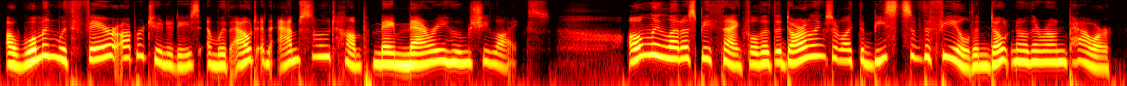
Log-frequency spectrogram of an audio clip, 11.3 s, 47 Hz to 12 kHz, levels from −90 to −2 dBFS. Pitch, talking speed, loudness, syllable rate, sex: 230 Hz, 190 wpm, -21 LUFS, 5.1 syllables/s, female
